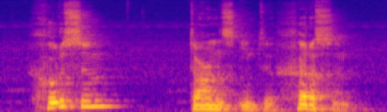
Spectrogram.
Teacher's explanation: I'm just like saying ooh without rounding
